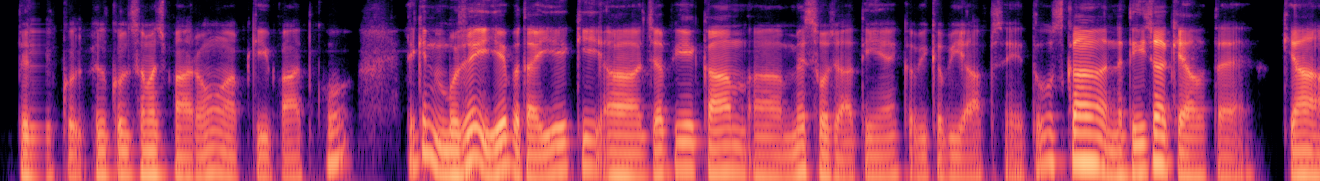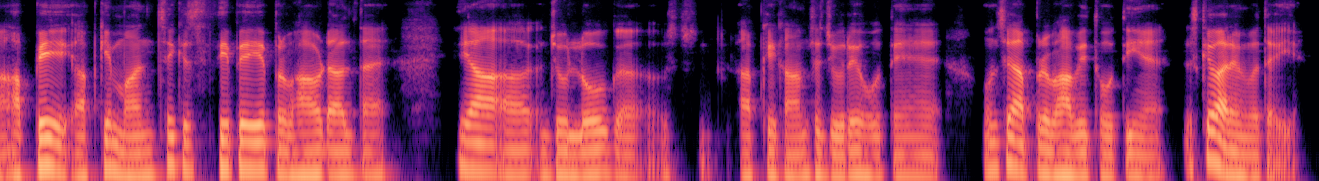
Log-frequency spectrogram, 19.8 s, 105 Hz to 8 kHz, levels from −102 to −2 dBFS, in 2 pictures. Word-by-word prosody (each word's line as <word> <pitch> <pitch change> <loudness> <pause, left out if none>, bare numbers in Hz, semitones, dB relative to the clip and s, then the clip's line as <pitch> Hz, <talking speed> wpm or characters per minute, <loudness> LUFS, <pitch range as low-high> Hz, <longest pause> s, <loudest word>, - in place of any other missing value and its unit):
बिल्कुल, 100 0 -4
बिल्कुल, 110 0 -2
समझ 110 0 0
पा 95 0 0
रहा 100 +2 -4
हूँ 115 -1 -3
आपकी 95 +1 -6
बात 90 +2 -5
को 165 +2 -4 0.5
लेकिन 210 -5 0
मुझे 110 -1 +4
ये 120 +6 +5
बताइए 105 +1 +1
कि 140 +1 -4
अ, 105 -1 +1
जब 115 +2 -2
ये 135 0 +1
काम 120 0 +2
अ, 100 -2 -4
मिस 120 +5 -3
हो 100 - +2
जाती 90 +1 -5
है 100 +2 -5
कभी-कभी 95 0 -6
आपसे - - -11
तो - - -5
उसका 165 +1 +4 0.2
नतीजा 125 +8 +4
क्या 105 -2 +4
होता 95 0 -4
है? 100 +2 -7 0.2
क्या 110 +1 +3
आप 105 0 0
पे 145 -4 +7
आपके 100 +7 -1
मानसिक 110 +5 -1
स्थिति 135 +2 -1
पे 135 -1 +6
ये 135 - +5
प्रभाव 110 +1 +2
डालता 110 0 0
है 110 0 -6 0.5
या 135 -2 +4
अ, 115 -2 -1
जो 110 +1 -1
लोग 110 +2 +1
अ, 100 -1 -3
उस 65 -10 -15 0.3
आपके 105 +1 -2
काम 100 +1 -2
से 110 - -3
जुड़े 105 +1 -1
होते 100 -1 -4
हैं, 100 -1 -6 0.3
उनसे 135 +3 -1
आप 130 -3 +4
प्रभावित 105 -2 +2
होती 100 0 -3
हैं? 95 0 -4 0.2
इसके - - -1
बारे 110 -2 +6
में 100 - -2
बताइए। 100 - -5
105 Hz, 190 wpm, -24 LUFS, 100-115 Hz, 0.5 s, पे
